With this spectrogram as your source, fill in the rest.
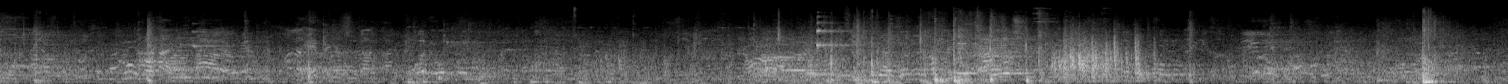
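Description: Boys shout and call out to each other in a large echoing hall.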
